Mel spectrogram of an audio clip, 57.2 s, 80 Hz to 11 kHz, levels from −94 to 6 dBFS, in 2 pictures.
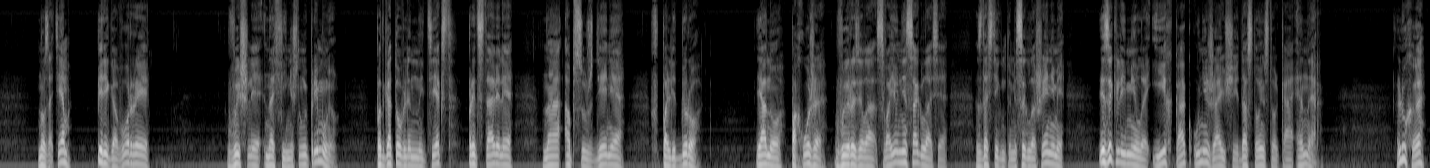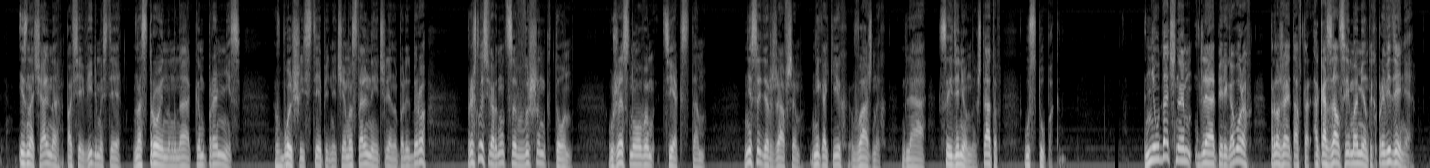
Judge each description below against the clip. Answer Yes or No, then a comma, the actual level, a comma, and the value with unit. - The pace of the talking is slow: Yes, slow, 75 wpm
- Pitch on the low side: Yes, low, 125 Hz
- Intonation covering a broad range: No, average, 3.0 semitones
